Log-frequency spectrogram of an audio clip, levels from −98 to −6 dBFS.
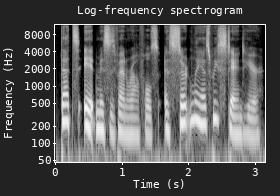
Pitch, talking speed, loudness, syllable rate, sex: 180 Hz, 210 wpm, -18 LUFS, 5.3 syllables/s, female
